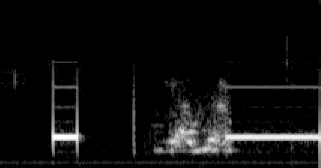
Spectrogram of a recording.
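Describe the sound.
Telephone line tones as an incoming call connects on a call-in line: a short tone burst, a brief murmur of voice, then a steady sustained tone that holds to the end.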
